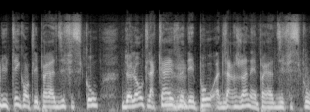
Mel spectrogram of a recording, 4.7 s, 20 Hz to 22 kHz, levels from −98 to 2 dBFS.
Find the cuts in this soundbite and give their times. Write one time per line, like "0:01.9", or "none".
none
